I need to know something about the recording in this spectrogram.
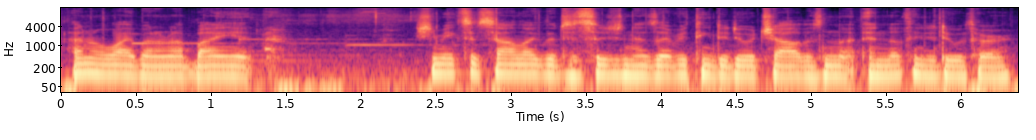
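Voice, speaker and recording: Guy on a let's play stream reading along, pretty monotone, mid voice, soft music behind. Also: mid-range voice, quick pace. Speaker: gaming streamer. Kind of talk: let's play livestream, reading dialogue and commenting.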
